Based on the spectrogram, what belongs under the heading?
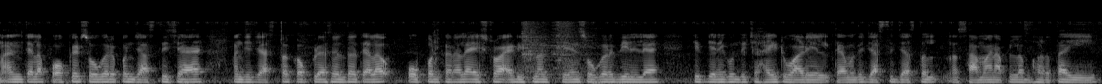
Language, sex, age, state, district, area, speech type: Marathi, male, 30-45, Maharashtra, Yavatmal, rural, spontaneous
